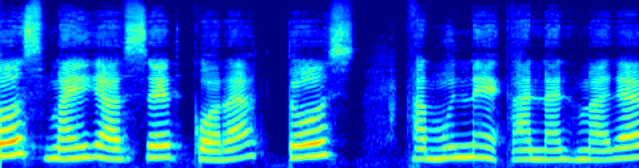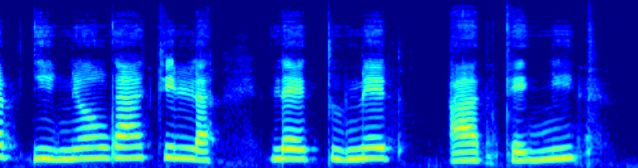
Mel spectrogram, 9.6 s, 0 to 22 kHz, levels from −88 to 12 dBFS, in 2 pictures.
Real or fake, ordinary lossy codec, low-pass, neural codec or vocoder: fake; none; none; codec, 44.1 kHz, 1.7 kbps, Pupu-Codec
